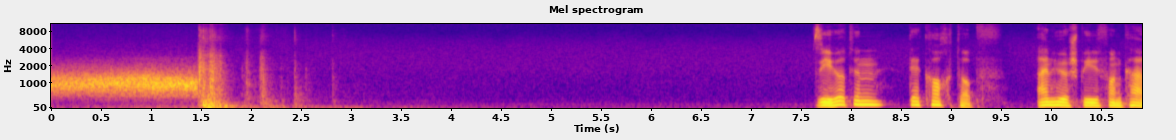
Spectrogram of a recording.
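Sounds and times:
steady broadband hiss: 0:00.0 - 0:10.2
door shut quickly with a heavy thud: 0:01.4 - 0:03.0
speech: 0:07.7 - 0:10.8.

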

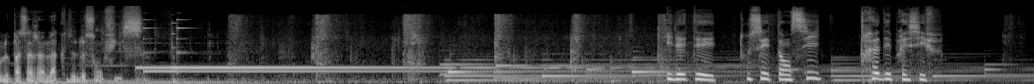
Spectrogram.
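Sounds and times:
speech: 0:00.0 - 0:01.8, 0:06.7 - 0:09.5
doorbell chime rung at a front door: 0:01.3 - 0:07.6.

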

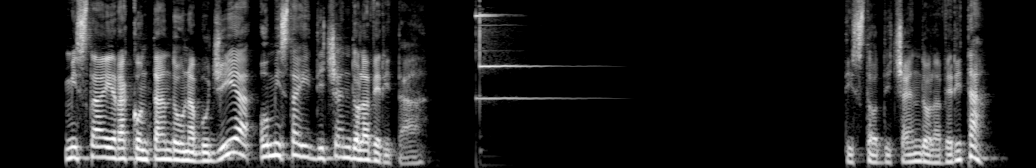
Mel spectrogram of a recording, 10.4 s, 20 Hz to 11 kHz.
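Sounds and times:
speech: 0:00.7 - 0:04.3, 0:08.4 - 0:10.0
SMS text message notification ding: 0:04.8 - 0:06.2.

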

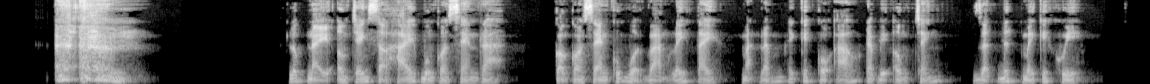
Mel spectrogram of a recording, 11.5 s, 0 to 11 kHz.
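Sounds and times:
man clearing his throat: 0:00.6 - 0:01.5
speech: 0:02.9 - 0:10.9.

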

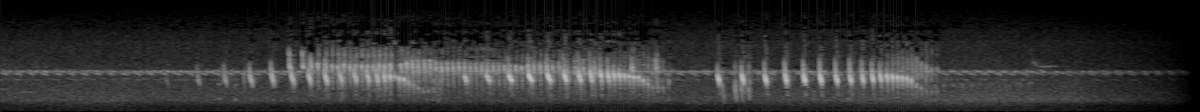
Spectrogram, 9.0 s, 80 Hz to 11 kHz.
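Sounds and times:
firewood-gatherer Anumbius annumbi rapid high chattering calls: 0:01.5 - 0:07.1.

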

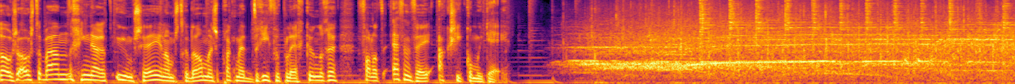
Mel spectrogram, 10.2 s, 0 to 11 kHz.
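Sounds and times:
speech: 0:00.0 - 0:06.0
crowd applauding at a nurses' protest at a hospital: 0:05.5 - 0:10.1.

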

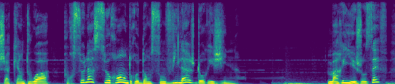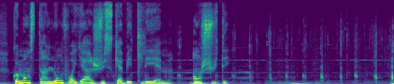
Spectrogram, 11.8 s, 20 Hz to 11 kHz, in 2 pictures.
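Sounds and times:
speech: 0:00.0 - 0:03.7, 0:04.9 - 0:09.5
small donkey's hooves clip-clopping along a road: 0:07.2 - 0:11.8.

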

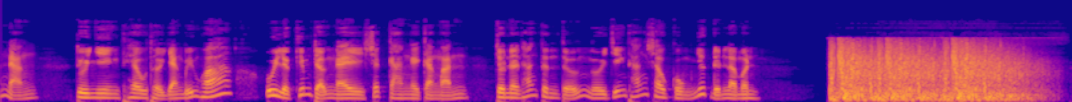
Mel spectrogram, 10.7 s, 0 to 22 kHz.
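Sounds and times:
speech: 0:00.0 - 0:07.7
continuous explosions: 0:08.3 - 0:10.7.

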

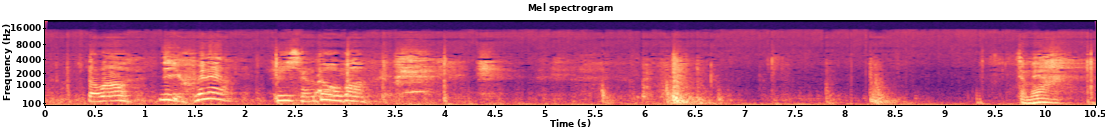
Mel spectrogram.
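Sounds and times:
speech: 0:00.4 - 0:03.7, 0:09.8 - 0:10.3
door being opened: 0:06.0 - 0:06.9, 0:07.8 - 0:08.6.

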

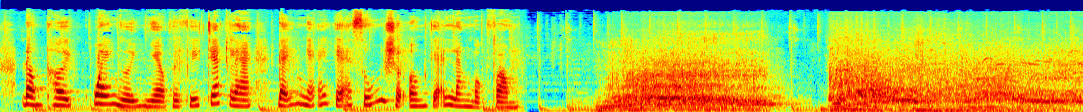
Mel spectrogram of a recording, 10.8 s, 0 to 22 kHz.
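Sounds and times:
speech: 0:00.2 - 0:05.3
male wild beast roaring in pain: 0:06.0 - 0:10.8.

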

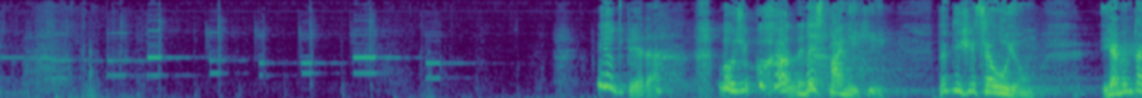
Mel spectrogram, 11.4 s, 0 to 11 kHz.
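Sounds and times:
touch-tone telephone dialing beeps: 0:00.0 - 0:04.7
speech: 0:06.1 - 0:11.4.

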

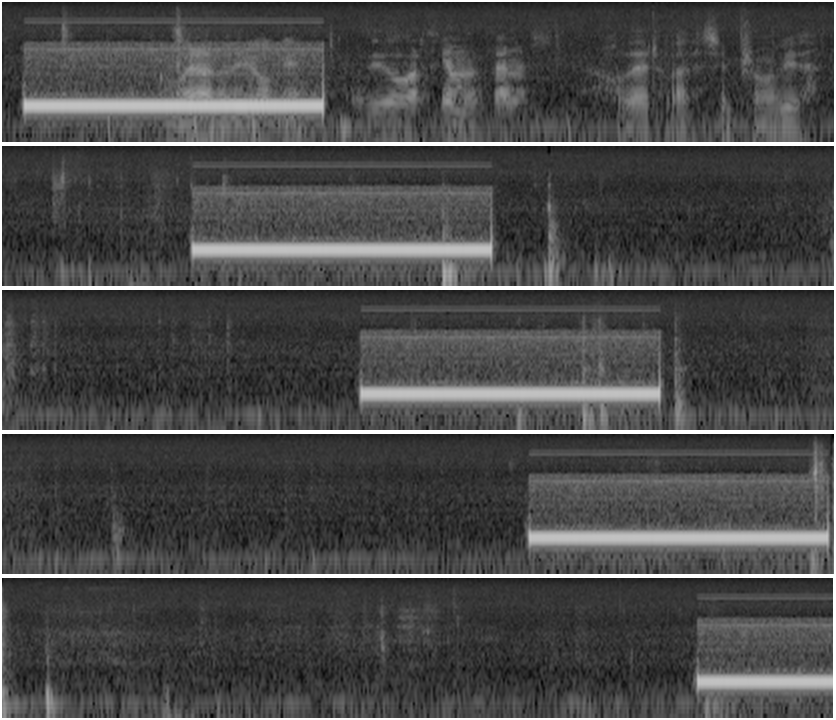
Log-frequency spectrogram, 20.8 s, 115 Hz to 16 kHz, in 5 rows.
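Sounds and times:
ringback tone of an unanswered outgoing telephone call: 0:00.1 - 0:01.6, 0:05.1 - 0:06.6, 0:10.1 - 0:11.6, 0:15.1 - 0:16.6, 0:20.1 - 0:20.7
speech: 0:02.2 - 0:04.2.

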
